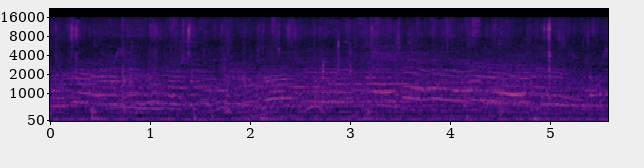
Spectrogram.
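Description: A crowd of men and women chant together nearby.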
